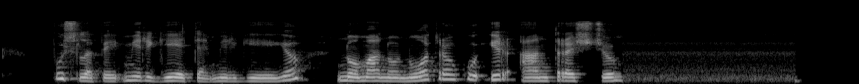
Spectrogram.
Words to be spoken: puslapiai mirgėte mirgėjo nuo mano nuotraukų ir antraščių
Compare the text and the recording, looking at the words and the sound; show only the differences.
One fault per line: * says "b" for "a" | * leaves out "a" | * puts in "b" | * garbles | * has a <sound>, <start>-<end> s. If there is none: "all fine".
all fine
